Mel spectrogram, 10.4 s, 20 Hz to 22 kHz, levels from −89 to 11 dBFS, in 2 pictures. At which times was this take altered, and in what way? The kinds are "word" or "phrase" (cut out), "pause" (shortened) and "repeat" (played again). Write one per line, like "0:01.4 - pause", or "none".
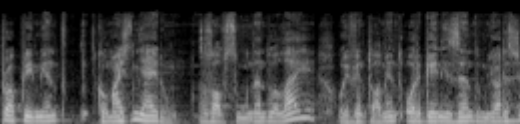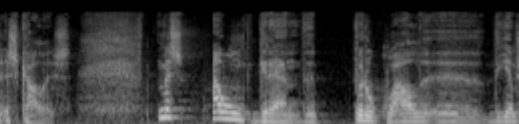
0:01.9 - word
0:07.3 - word
0:07.6 - word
